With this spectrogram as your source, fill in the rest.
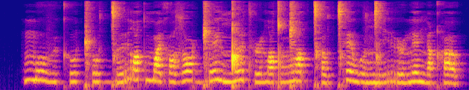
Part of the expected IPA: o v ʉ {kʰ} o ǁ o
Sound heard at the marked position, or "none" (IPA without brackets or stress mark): kʰ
